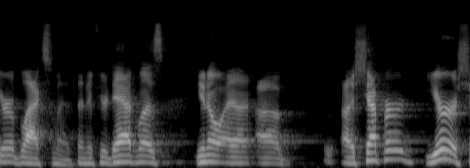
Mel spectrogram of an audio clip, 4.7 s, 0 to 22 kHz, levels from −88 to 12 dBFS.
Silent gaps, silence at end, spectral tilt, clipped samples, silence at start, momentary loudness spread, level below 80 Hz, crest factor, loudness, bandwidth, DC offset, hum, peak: none; 0 s; -5.5 dB/octave; under 0.1%; 0 s; 14 LU; -80 dBFS; 22 dB; -30 LUFS; 12.5 kHz; under 0.1%; none; -10 dBFS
